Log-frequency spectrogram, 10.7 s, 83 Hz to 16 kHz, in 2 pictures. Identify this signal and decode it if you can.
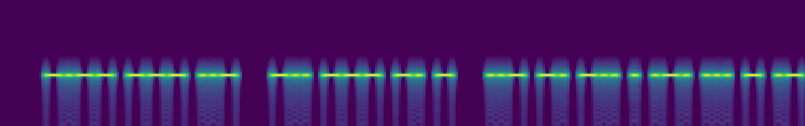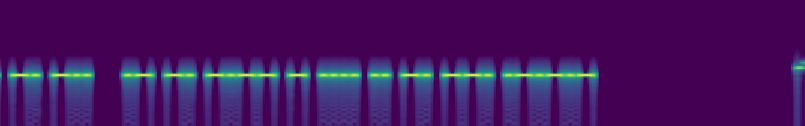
Morse code, heard as a keyed tone, about 34 wpm, 700 Hz. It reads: YOU DONT UNDERSTAND ANYTHING.
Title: Sentences from Top 1000 Words 35wpm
